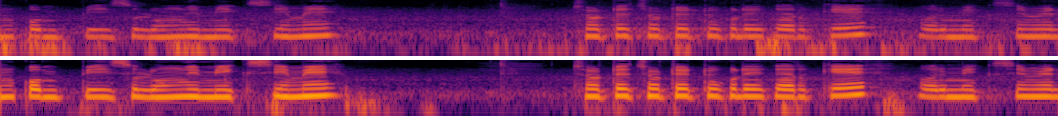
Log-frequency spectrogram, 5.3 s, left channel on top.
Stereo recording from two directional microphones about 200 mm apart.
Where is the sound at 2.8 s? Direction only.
30° right (ahead or behind).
